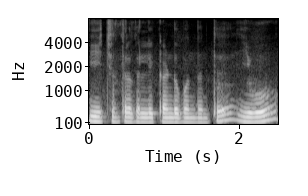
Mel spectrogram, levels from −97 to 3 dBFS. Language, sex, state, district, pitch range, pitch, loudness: Kannada, male, Karnataka, Raichur, 120-135 Hz, 125 Hz, -15 LUFS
